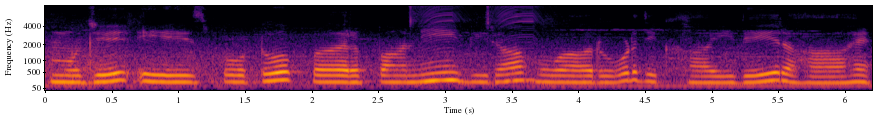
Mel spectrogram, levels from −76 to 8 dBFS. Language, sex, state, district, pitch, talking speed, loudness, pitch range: Hindi, female, Madhya Pradesh, Umaria, 200 Hz, 115 wpm, -17 LUFS, 190-215 Hz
